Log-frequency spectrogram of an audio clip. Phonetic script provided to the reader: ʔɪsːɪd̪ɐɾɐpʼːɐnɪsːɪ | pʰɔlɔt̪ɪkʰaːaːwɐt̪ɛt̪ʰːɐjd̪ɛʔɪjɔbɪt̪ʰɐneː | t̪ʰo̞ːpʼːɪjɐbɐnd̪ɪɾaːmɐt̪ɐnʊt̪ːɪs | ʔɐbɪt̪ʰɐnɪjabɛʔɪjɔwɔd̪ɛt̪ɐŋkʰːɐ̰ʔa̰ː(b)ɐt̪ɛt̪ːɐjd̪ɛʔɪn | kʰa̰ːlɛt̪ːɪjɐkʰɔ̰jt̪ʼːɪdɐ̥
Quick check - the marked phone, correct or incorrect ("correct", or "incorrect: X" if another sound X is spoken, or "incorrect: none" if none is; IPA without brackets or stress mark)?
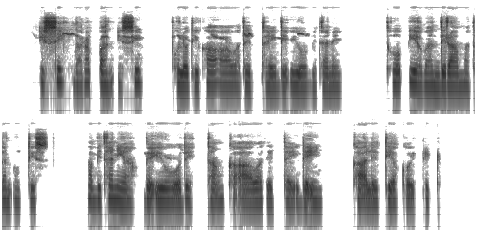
incorrect: w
